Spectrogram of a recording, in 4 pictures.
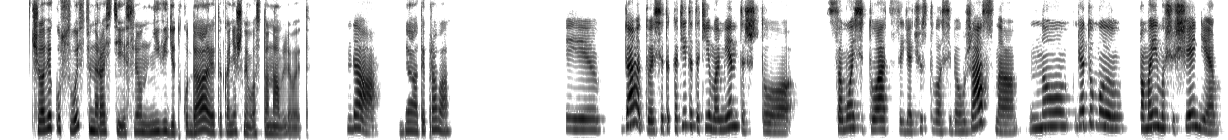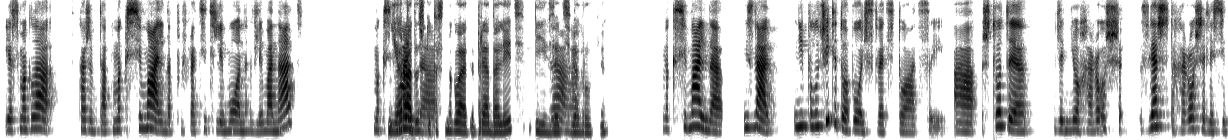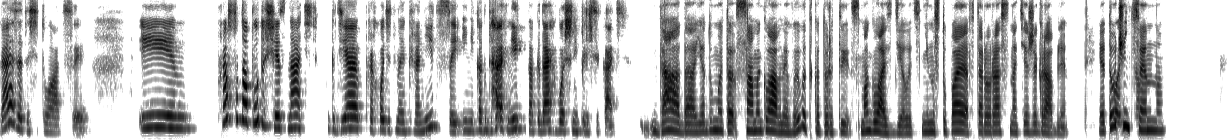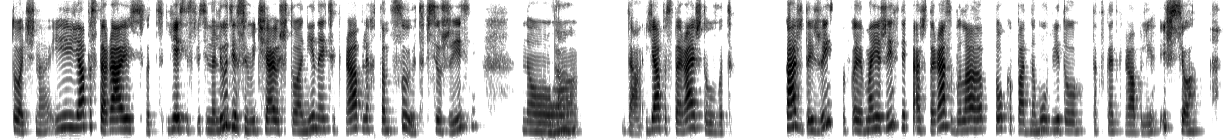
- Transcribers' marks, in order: stressed: "максимально"; laughing while speaking: "никогда"; laughing while speaking: "люди"; other background noise
- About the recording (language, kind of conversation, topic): Russian, podcast, Как понять, что пора менять работу?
